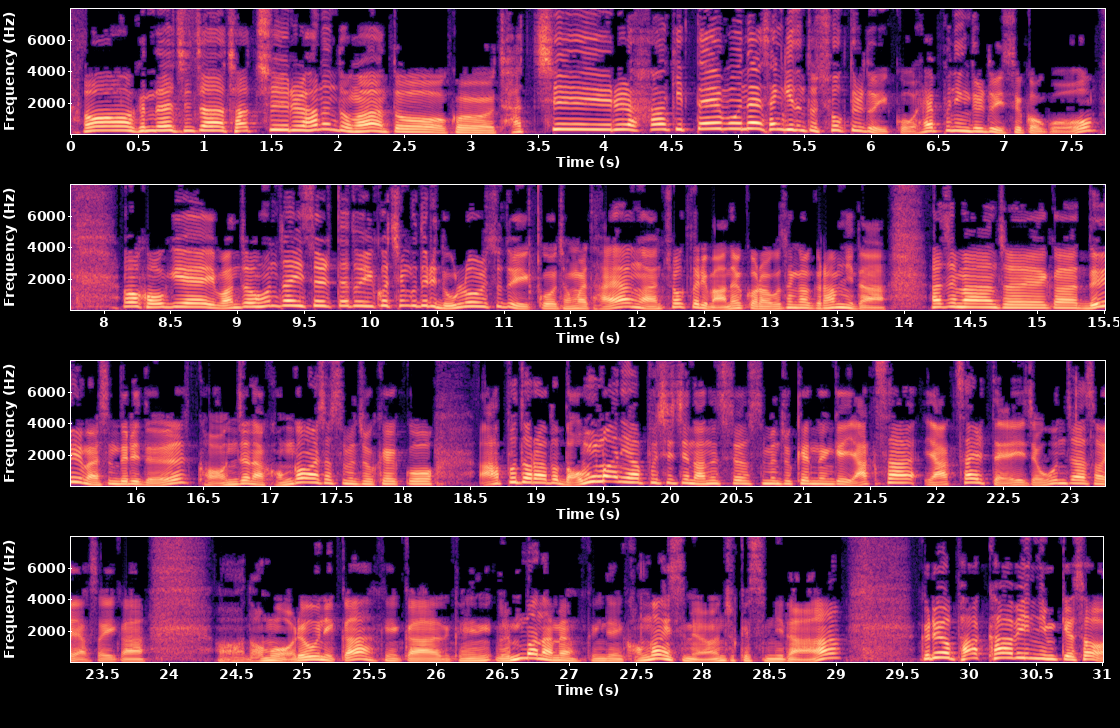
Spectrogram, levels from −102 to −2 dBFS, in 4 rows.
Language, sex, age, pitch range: Korean, male, 20-39, 155-260 Hz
